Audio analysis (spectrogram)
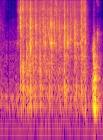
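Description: A deck of tarot cards is shuffled in a dense, riffling burst lasting over a second, followed by a short final flick, close by and fairly loud with no talk.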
